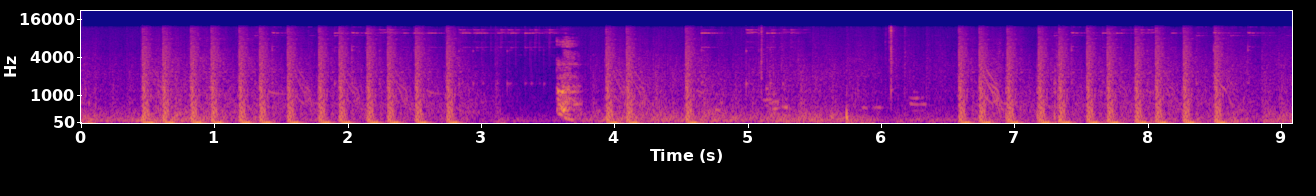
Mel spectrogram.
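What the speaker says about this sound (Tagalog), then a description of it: "Namamaril guys. Namamaril sila eh." Rapid bursts of video-game gunfire crack out in quick repeated volleys, with a loud single blast midway and brief pauses between the salvos.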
